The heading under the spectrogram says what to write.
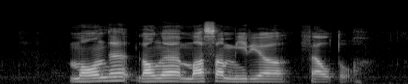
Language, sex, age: Afrikaans, male, 20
